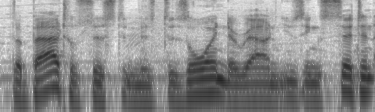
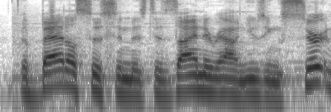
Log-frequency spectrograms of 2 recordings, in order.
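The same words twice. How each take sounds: First: It is said in a put-on British accent. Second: It is said in the speaker's normal accent.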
